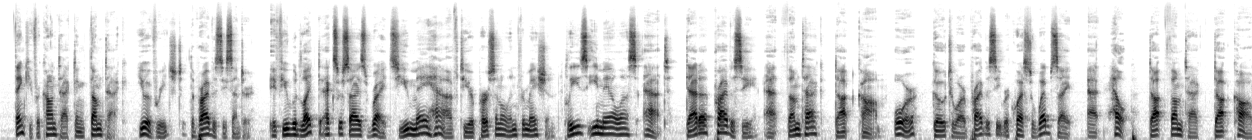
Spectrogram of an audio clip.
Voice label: Professional announcement with authoritative tone and compliance messaging; Data Privacy Center; Commercial Thumbtack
